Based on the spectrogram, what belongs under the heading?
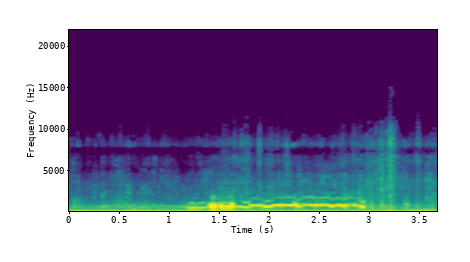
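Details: Chicken giving a wavering, warbled call of about two seconds that bends up and down in pitch, set against a steady low rumble and background noise.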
